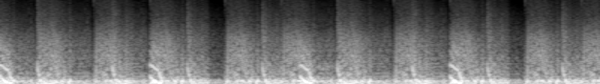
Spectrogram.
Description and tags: I have used a VST instrument called NoizDumpster, by The Lower Rhythm.
You can find it here:
I have recorded the results of a few sessions of insane noise creation in Ableton Live. Cut up some interesting sounds and sequenced them using Reason's built in drum machine to create the rhythms on this pack.
All rhythms with ending in "Rr" are derived from the rhythm with the same number, but with room reverb added in Reason.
